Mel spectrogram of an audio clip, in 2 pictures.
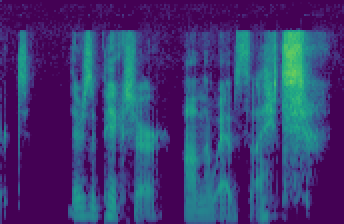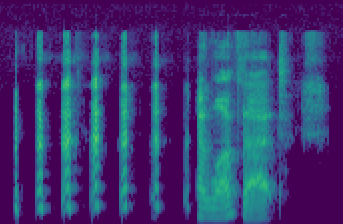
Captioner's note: chuckles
